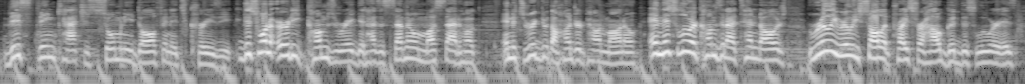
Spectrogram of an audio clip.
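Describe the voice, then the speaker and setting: A man's voice: high voice, lively intonation, normal speed, few pauses, a bit bright. A man presenting a top ten countdown review to viewers in a casual, emphatic way, stressing and repeating key phrases. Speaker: host of a fishing gear review video. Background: music.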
